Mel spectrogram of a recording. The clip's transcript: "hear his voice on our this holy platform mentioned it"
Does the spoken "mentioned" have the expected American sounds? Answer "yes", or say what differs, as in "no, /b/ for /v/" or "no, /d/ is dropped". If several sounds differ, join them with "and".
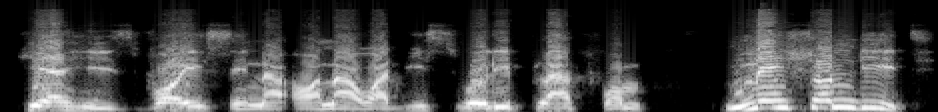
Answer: yes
